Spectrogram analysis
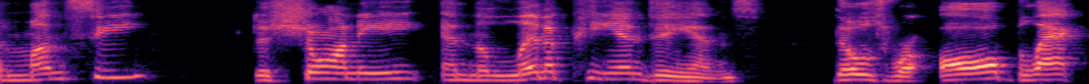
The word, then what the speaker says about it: Lenape: You know, I know a few of them, and they told me the word is Lenape. So if it's pronounced any other way, then they must not be aware of it either.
